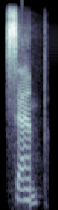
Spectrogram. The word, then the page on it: samp: Indian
